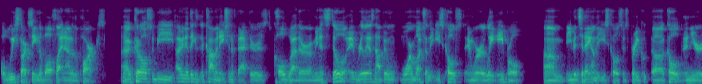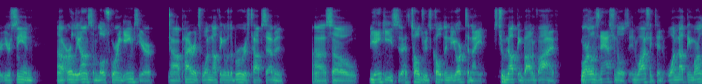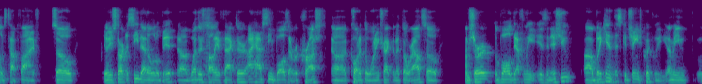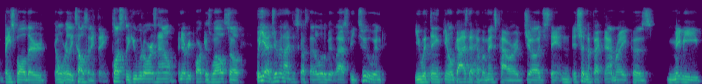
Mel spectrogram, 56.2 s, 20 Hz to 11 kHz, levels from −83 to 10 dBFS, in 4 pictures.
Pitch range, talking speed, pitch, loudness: 90-110 Hz, 220 wpm, 100 Hz, -23 LUFS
